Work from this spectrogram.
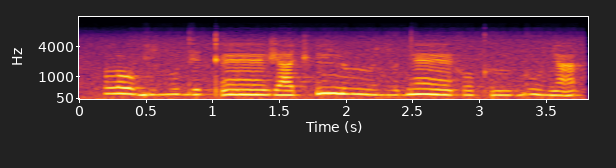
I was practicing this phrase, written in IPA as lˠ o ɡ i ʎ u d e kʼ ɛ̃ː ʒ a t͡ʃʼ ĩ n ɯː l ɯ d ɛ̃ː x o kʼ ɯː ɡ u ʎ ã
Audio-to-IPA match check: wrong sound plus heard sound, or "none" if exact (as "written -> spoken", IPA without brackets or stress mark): l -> ʎ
